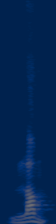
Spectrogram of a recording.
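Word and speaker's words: Lamm: 독일어에서는 람 이렇게 됩니다. 자, 영어에서는 여기다 be를 써놓고 묵음을 만들어 버리는데 우리는 그런 거 안 한다. 우리는 쓰면 다 읽는다. 그래서 묵음 be 없고요. 그냥 람 하고 읽습니다.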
